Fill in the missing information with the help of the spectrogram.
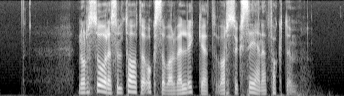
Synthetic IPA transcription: nɔɾsoːɾɛsʉlt̪ʰɑːt̪əʔɔksɔʋɑːɾʋɛlʏkət̪ʰʋɑ̰ːɾsʉkseːənɛt̪fɑkt̪ʉ̰m

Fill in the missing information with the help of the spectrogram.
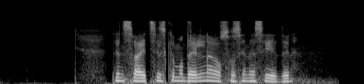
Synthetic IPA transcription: d̪̥ɛnsʋæɪt̪sɪskəmʊd̪ɛln̩æːɾɔsɔsiːnəsiːd̪əɾ

